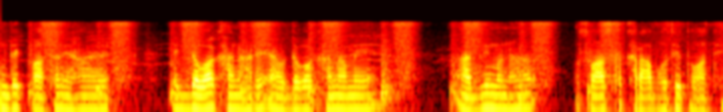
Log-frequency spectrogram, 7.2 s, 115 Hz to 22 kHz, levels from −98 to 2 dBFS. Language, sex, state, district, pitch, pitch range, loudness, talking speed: Chhattisgarhi, male, Chhattisgarh, Rajnandgaon, 125 Hz, 125-130 Hz, -21 LUFS, 155 wpm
